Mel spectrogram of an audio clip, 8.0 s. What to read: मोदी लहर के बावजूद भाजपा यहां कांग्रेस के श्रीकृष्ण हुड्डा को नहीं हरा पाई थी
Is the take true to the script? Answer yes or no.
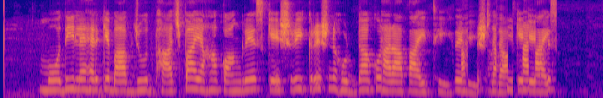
no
